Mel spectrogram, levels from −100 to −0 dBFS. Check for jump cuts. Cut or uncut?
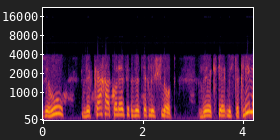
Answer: uncut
